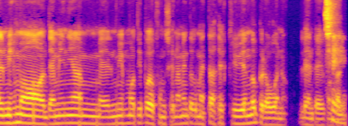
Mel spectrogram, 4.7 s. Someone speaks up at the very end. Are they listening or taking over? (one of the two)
taking over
